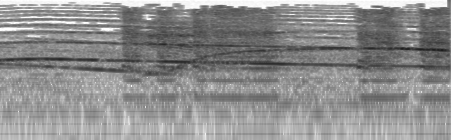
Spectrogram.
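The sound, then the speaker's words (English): A loud emergency siren wails in a long tone whose pitch slowly falls, with bursts of vehicle noise and rumble underneath. “There it is. There's a siren.”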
